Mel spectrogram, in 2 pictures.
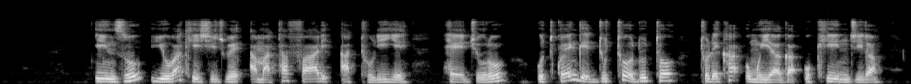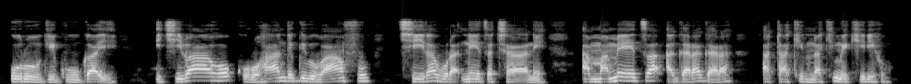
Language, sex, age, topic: Rundi, male, 25-35, education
